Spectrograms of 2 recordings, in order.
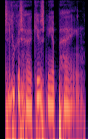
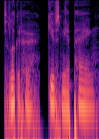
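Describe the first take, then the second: First: It is spoken in an English accent. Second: It is spoken in an American accent. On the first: The speaker calls it right. "just pretend I was doing a British accent, an English accent" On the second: The speaker calls it wrong. "I've been doing an American accent"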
